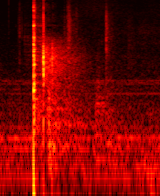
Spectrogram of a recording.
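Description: Russian pyramid billiard shot: the cue strikes the cue ball, and a split second later the cue ball hits the object ball with a sharp click, about half a second in. A faint knock follows about a second later. It is the shot on the last ball needed to win the frame.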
